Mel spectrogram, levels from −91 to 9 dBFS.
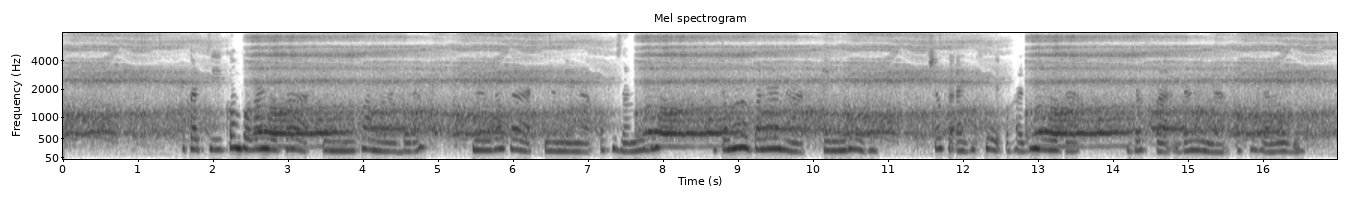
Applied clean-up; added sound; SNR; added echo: none; Breathing; -1 dB; none.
